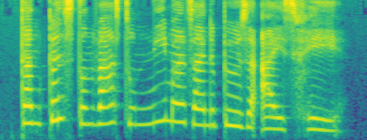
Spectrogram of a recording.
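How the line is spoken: Exclamation. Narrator (German): rief Ylvi aus

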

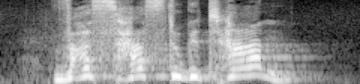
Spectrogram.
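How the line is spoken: Shouted again. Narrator (German): schrie er erneut und schlug mit der Faust wütend auf den Boden

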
